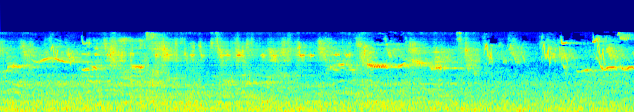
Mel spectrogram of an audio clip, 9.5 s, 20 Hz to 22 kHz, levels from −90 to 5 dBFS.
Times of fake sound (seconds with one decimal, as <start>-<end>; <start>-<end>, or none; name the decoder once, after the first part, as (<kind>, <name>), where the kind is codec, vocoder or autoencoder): 0.0-0.5 (codec, SNAC); 1.3-5.6; 6.1-7.2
